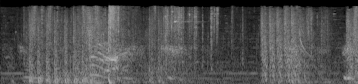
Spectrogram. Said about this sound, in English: Maintain suppressive fire!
